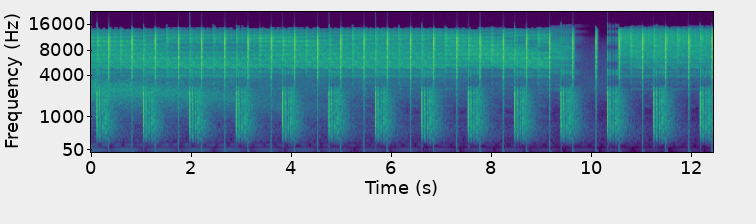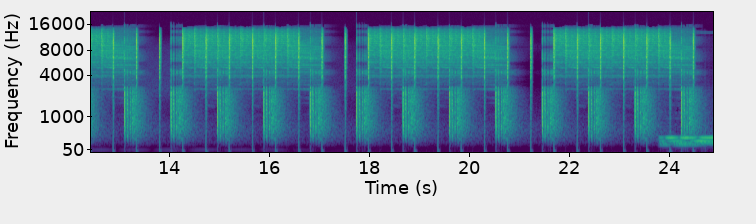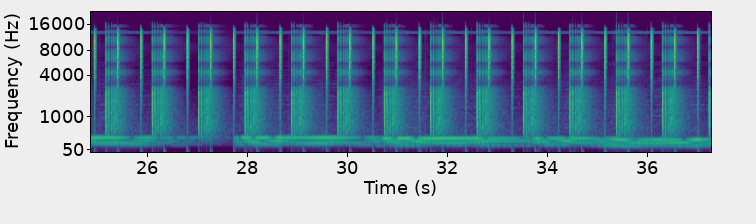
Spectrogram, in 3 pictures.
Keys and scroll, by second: 3.4-4.6 typing, 4.8 Return, 7.1 ctrl+c, 7.1 ctrl+c, 7.6 ctrl+v, 8.0-11.7 typing, 13.2 Return, 14.3 ctrl+c, 14.4 ctrl+c, 14.8 7, 14.9 ., 15.4 Tab, 16.7 ctrl+v, 17.0 ctrl+v, 17.2 ctrl+v, 18.7 Tab, 19.1-19.8 typing, 21.1 typing, 23.1 typing, 24.3 typing, 26.8 i, 27.0 ctrl+r, 29.8 7, 32.7 7, 33.9-34.4 typing, 35.8 alt+h, 36.2 g, 37.0 ctrl+r.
